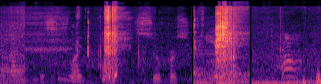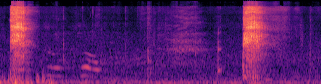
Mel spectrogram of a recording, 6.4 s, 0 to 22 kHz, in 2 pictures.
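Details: Candid real sneezing while travelling in 2018: several sharp, explosive sneezes with quick breaths between, amid background noise.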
